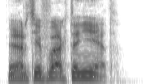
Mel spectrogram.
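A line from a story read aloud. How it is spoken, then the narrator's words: Barking angrily. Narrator (Russian): рявкнул он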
